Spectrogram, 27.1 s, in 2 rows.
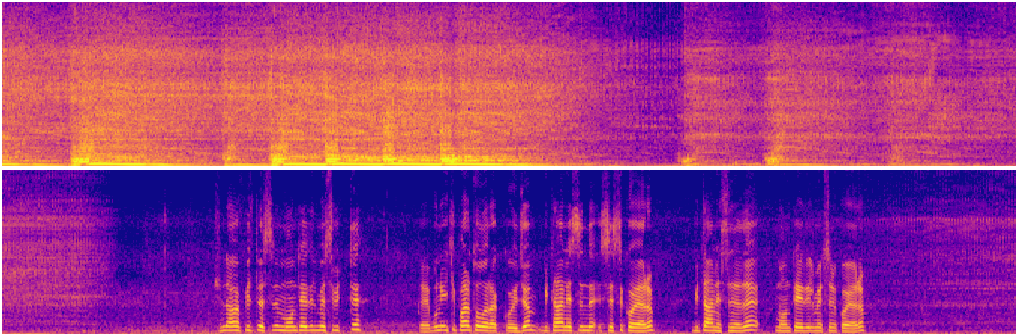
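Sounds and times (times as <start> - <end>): car engine revving in blips: 0.0 - 14.8.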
